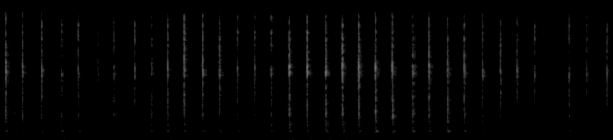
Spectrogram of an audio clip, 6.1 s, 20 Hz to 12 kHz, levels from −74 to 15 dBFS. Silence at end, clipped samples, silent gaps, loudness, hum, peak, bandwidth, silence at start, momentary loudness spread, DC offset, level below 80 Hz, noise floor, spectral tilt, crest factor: 0.05 s; under 0.1%; none; -44 LUFS; none; -18 dBFS; 11.5 kHz; 0.05 s; 17 LU; under 0.1%; under -90 dBFS; -65 dBFS; 4.5 dB/octave; 30 dB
